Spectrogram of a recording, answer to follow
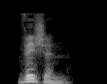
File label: "vision" us male; everyone-can-use-english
